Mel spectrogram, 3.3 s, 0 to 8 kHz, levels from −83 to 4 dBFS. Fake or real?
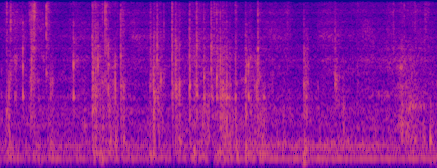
fake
